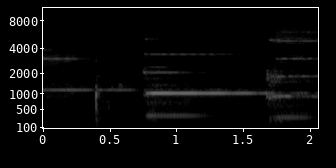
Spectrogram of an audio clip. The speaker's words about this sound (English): can you hear that bell that just went off? Yeah, I love it for okay. a music interview. it's this clock in this house that that I'm dog sitting at. It goes off like more than once an hour, so I don't know what's up.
